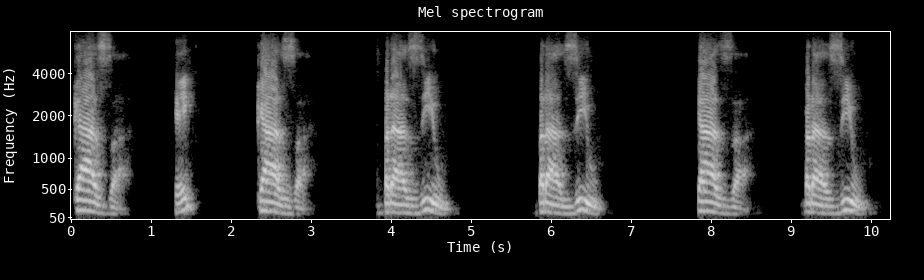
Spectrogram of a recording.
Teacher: Aquí sí viene algo especial porque es diferente en español. Ok, cuando la S, chicos, está en medio de dos vocales, ok, dos vocales, va a ser un sonido como de abeja. Zzz, ok, por ejemplo, casa, ok, casa, Brasil, Brasil, casa, Brasil, tá bom?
